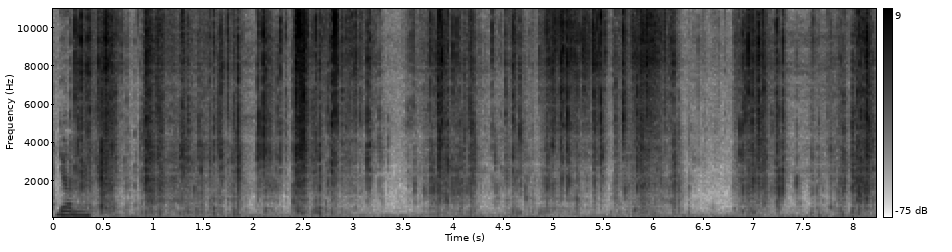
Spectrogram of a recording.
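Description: A plastic M&M's candy bag crinkling and crackling in the hands as it is torn open, in irregular rustling spurts.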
